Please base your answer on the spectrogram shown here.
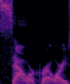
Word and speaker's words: sauerkraut: We say it's sauerkraut, but it's not spelled that way.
